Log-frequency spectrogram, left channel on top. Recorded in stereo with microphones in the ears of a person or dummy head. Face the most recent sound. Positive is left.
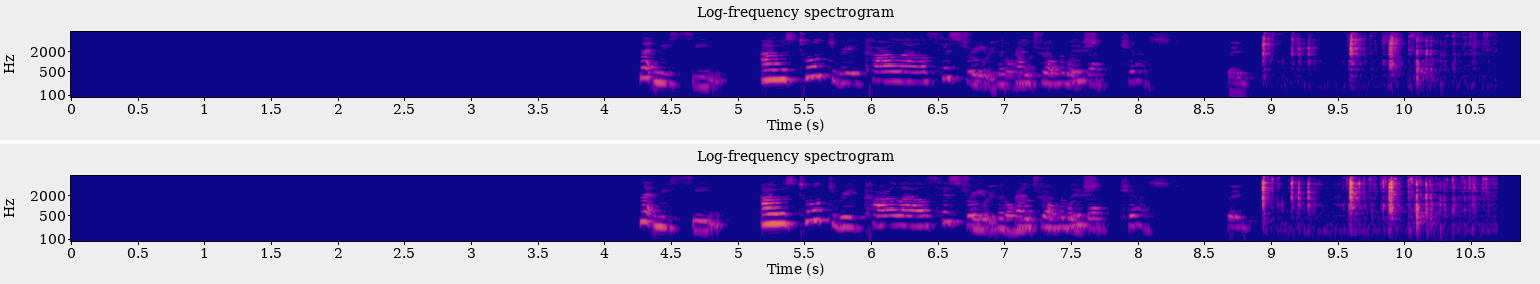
turn(degrees=-45)  # may be behind; listen again after turning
